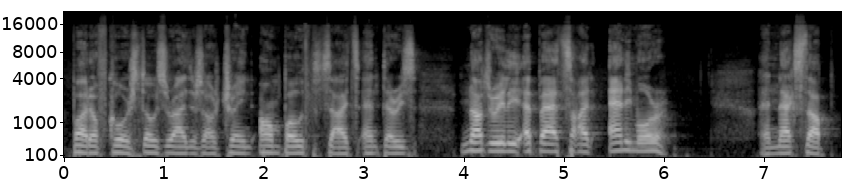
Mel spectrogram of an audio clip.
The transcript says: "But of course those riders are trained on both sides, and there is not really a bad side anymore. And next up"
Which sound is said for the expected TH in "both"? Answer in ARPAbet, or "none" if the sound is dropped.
TH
